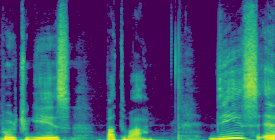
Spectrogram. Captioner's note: speaking in Portuguese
